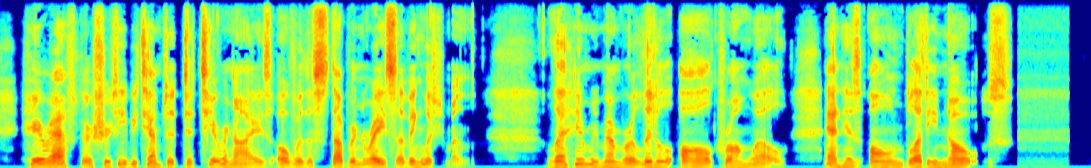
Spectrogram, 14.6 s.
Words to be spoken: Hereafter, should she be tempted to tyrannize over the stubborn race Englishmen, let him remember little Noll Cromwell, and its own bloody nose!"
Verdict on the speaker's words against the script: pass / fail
fail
